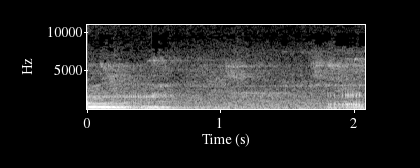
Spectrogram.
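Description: A man speaking Khmer, his voice trailing off on a long falling word, then about a second of pause with faint steady background hiss before he speaks again near the end.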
